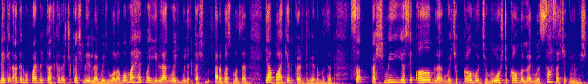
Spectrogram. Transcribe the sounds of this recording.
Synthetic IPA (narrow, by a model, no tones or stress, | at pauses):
leːkinʔɐ̰ɡɐɾmɐpɐnɐkɐt̪ʰkɐɾɐt͡ʃʰi̥kɐʃmiːɾilaːŋɡʋɐd͡ʒboːlaʋɐmɐɦekʋɐjilɐːŋɡʋɐd͡ʒbulʲit̪ʰkɐʃmiɐɾɐbɐsmɐt̪ɐn | jaːbaːkʲɐnkɐɳʈɾijɐnmɐzɐn | sɐkɐʃmiːɾijosiʔaːmlɐ̰̃ːŋɡʋɐ̰d͡ʒt͡ʃʰikaːmɐnt͡ʃʰɐmoːsʈkaːmɐnlɐ̰̃ːŋɡʋɐ̰sɐsɐt͡ʃʰɐʔĩŋɡliʃ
